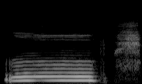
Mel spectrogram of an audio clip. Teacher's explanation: we have L, where the tongue is on the ridge behind our teeth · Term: liquid sounds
